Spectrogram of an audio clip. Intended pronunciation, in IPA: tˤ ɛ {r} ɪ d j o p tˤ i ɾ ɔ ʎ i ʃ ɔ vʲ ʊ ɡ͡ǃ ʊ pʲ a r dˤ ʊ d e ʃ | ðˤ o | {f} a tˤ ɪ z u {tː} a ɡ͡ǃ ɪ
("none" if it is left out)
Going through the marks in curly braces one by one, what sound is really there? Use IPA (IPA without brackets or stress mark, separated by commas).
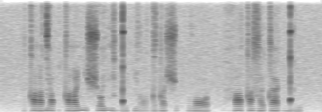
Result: ɾ, h, t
